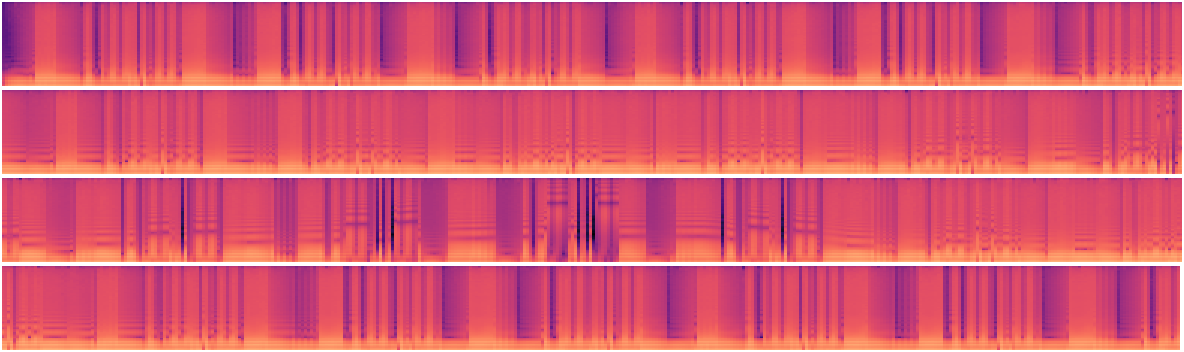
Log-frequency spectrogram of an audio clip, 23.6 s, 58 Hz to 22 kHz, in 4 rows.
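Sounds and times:
synth bass through analog effects: 0.0s - 23.5s.

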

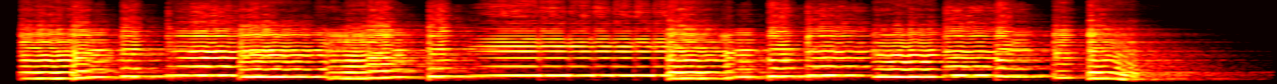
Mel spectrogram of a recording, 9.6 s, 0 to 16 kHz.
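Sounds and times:
emotional viola playing a czardas with sforzando ornaments: 0.2s - 9.5s.

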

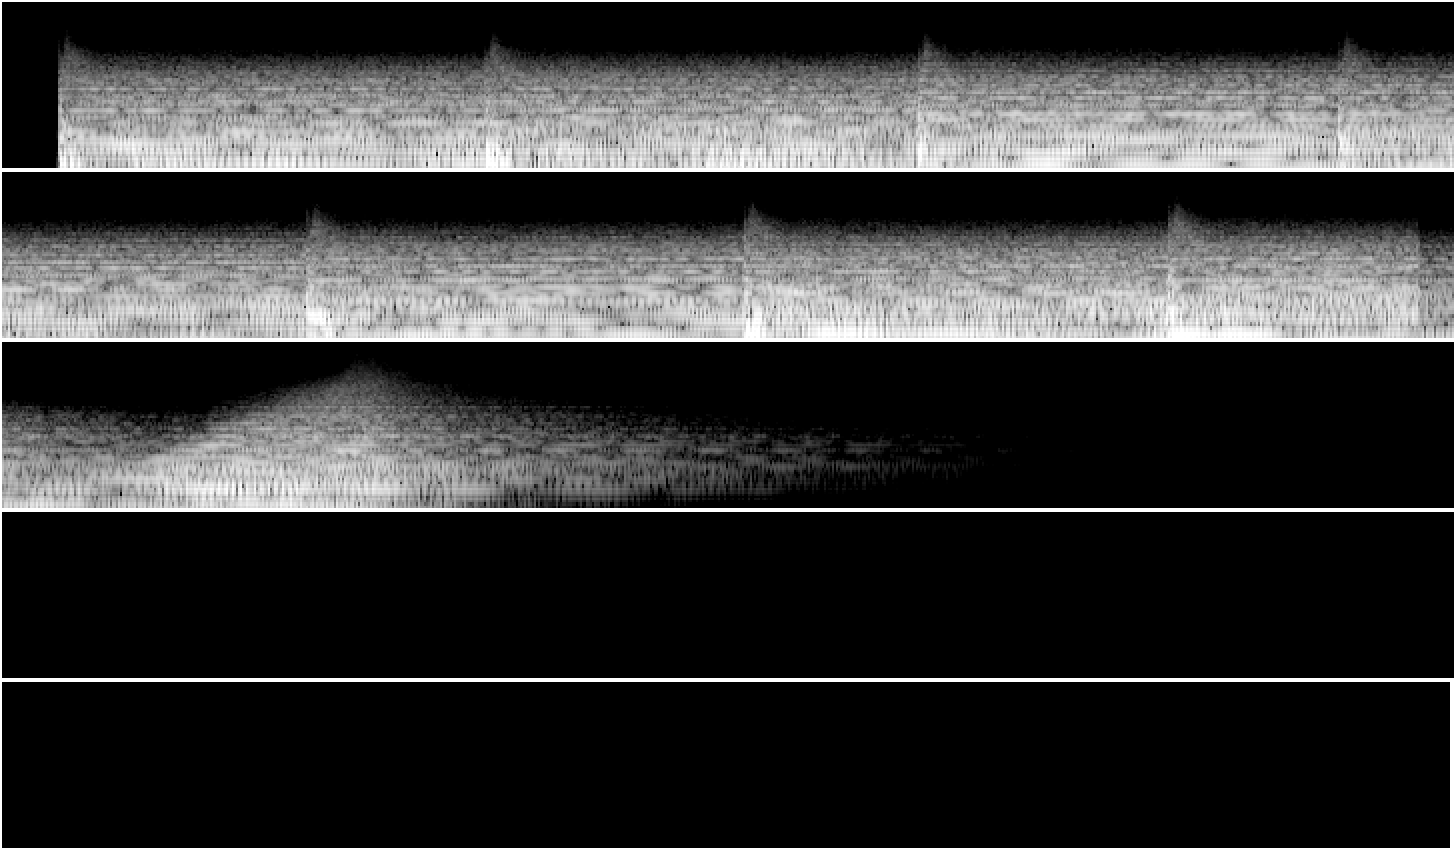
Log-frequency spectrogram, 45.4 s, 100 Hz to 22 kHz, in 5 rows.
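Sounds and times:
Moog synthesizer with stereo echo: 0.4s - 24.7s.

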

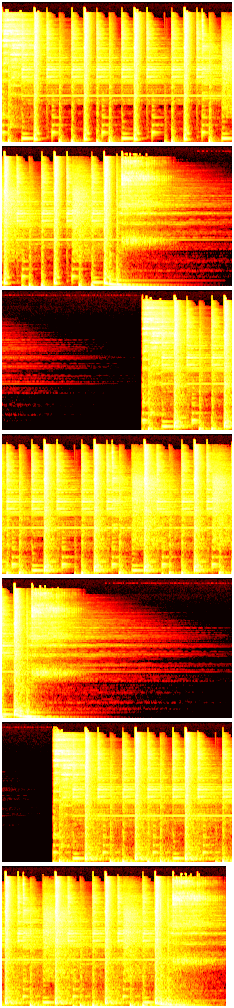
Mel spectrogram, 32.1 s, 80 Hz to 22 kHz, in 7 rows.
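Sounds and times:
drum: 0.0s - 8.0s, 12.0s - 20.0s, 24.0s - 32.0s.

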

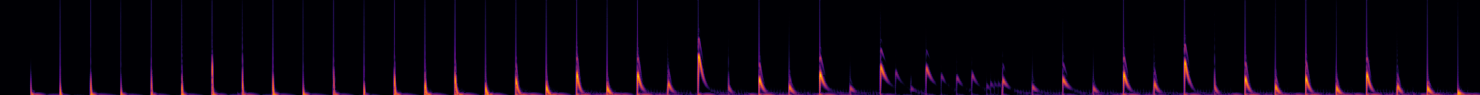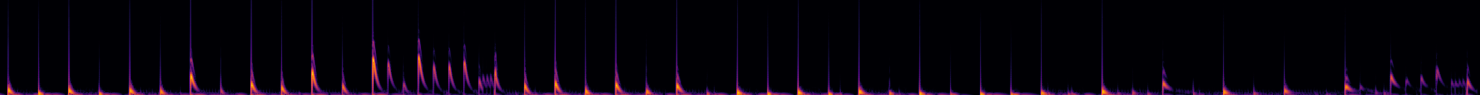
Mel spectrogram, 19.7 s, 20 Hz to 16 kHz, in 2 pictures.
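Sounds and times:
resonant analog filter synth percussion: 0.2s - 19.7s.

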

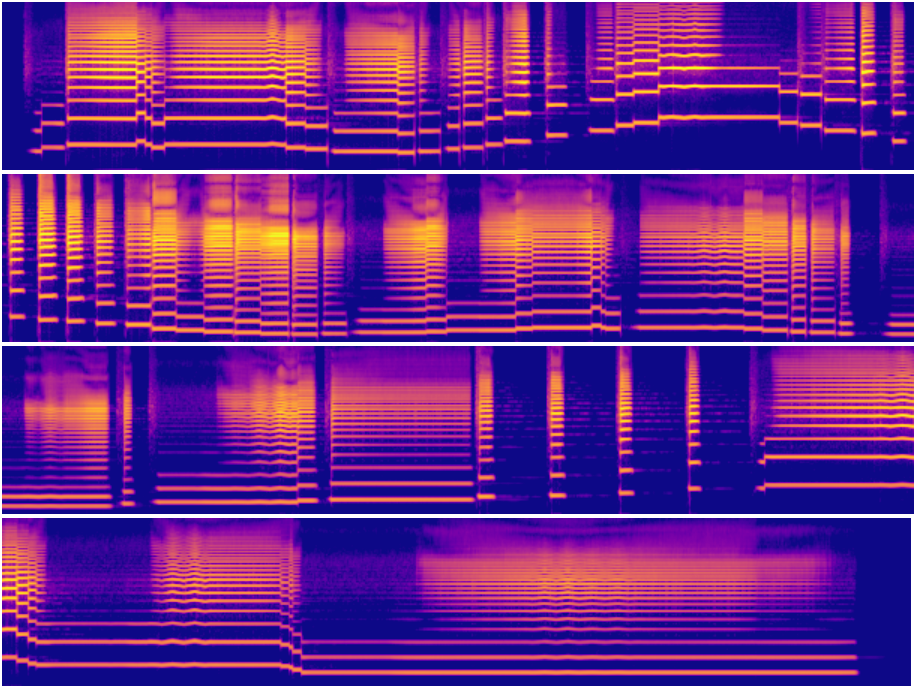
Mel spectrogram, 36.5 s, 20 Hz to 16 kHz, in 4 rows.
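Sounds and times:
Korg Prophecy VST alto sax: 0.2s - 36.4s.

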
